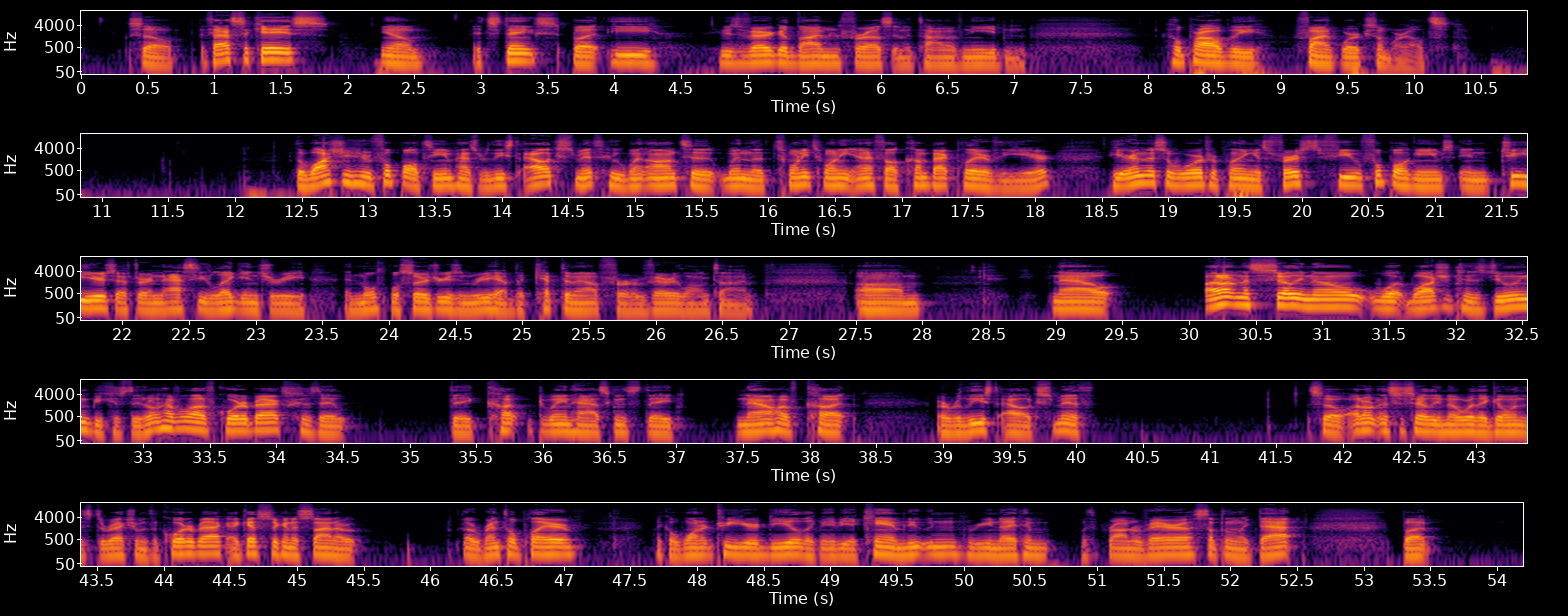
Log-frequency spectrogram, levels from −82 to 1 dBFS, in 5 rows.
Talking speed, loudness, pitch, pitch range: 180 wpm, -20 LUFS, 110 Hz, 100-125 Hz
